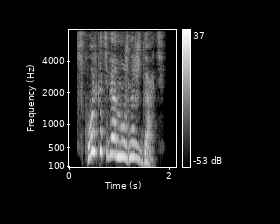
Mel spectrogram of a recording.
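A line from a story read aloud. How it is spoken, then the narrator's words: Capricious female exclamation. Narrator (Russian): капризно воскликнула она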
